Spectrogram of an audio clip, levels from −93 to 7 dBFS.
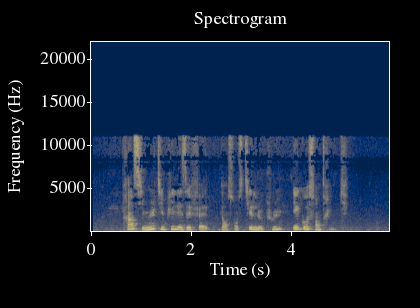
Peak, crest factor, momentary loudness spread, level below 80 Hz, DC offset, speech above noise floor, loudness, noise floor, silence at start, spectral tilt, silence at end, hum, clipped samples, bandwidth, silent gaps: -2 dBFS; 18 dB; 16 LU; -64 dBFS; under 0.1%; 36 dB; -18 LUFS; -54 dBFS; 0.65 s; -3.5 dB/octave; 0.85 s; none; under 0.1%; 11.5 kHz; none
